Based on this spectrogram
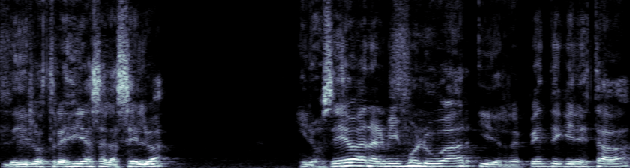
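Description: A man's somewhat breathy voice at a fairly high pitch. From Argentina, Córdoba. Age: 20s. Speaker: podcast guest sharing travel experience. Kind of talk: casual storytelling interview.

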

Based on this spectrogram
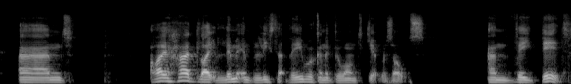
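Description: In a British accent, a man speaks at a moderate pace and a fairly low pitch, with ordinary pitch variation and long, frequent pauses. The recording is very clean, with a silent background. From UK. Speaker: online marketer and YouTuber. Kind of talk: monologue to camera. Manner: casual, filler-heavy.

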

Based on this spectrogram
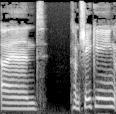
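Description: The speaker has an American accent and a shaky voice with fairly even intonation. The background is quiet. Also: woman. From Los Angeles, California. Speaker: podcast guest. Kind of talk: personal interview.

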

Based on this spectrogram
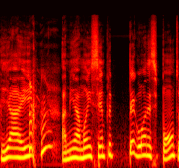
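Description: Recorded very cleanly against a silent background, a man with an interior Brazilian accent speaks in a dark, mellow tone. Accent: rolled interior Brazilian R's. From interior of Brazil. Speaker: craft brewery founder. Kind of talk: casual chat.

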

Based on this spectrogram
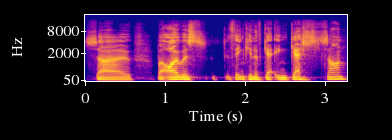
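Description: With an English accent, a man speaks at a fairly low pitch in a bright, sharp tone and fairly even intonation. The recording is very clean, with a silent background. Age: 20s. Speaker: podcast co-host and guitarist. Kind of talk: casual chat.

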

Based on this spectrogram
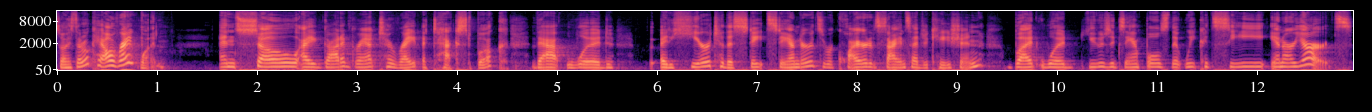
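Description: In a Midwestern accent, a woman talks at a moderate pace with a fairly high pitch and ordinary pitch variation. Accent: General American (Midwest). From US Midwest (rural Ohio). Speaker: tech startup founder. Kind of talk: podcast interview. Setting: studio.

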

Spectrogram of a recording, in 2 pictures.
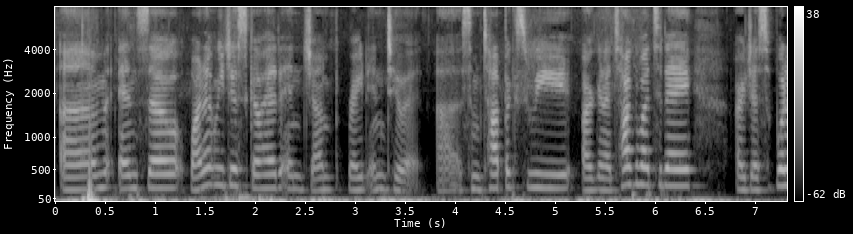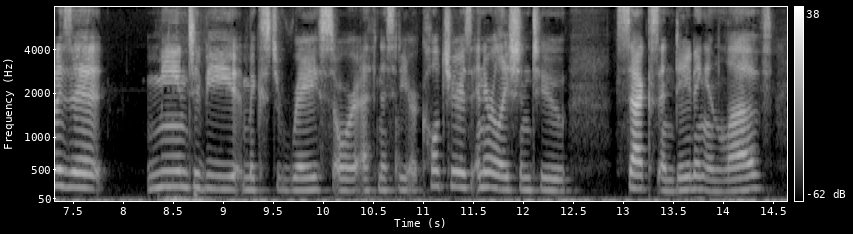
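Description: In a plain, everyday voice, a woman speaks at a medium pitch and moderate pace, with fairly even intonation and big swings in loudness. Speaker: college podcast host. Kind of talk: casual chat.

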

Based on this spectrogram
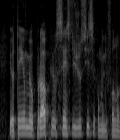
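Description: On a very clean recording with a silent background, a man speaks with a fairly high pitch. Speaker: podcast co-host. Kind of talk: casual chat.

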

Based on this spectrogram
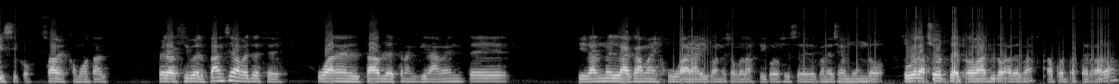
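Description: Speaking at a very fast pace, a man keeps a monotone, flat intonation throughout. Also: medium pitch for a man. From Madrid, Spain (Parla). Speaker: freestyle rapper. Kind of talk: casual chat. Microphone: poor microphone sound.

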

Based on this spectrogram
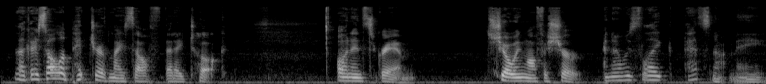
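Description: A woman's very deep, low voice at a moderate pace, with vocal fry, very wide pitch swings, and long, frequent pauses. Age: 30s. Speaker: podcast host and hairstylist. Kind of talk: motivational monologue. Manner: casual, chatty.

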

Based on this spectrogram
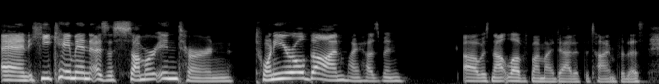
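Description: A woman with an American accent speaks fairly quickly at a fairly low pitch. Her voice shows very wide pitch swings and big swings in loudness. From New Jersey, near Philadelphia. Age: 30s. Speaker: engineer and gamer. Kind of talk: casual chat. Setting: video call.

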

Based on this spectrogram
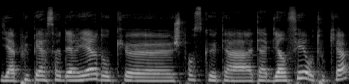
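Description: A woman speaks in a normal speaking voice with medium pitch. Her pitch variation is ordinary. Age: 20s. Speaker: podcast host. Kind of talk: interview.

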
